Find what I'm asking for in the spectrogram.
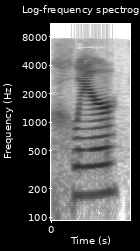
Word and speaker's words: Xlear: It's called Clear Nasal Spray or Kids Clear Nasal Spray. They have two, one for adults. The Clear Nasal Spray, it's spelled X-L-E-A-R. The X stands for xylitol, and then you have Kids Clear Spray.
